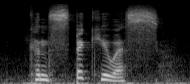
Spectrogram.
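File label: "conspicuous", American English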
